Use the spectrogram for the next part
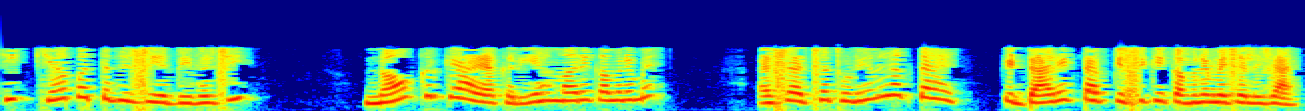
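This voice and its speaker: A woman's voice: a little high, moderate pace, voice pushed up, lightly acted. A woman playing a prim young married sister-in-law who scolds in a sing-song way. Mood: reproachful. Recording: tinny phone-like audio, faint hiss.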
